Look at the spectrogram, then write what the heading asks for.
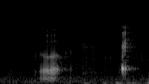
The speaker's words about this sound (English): I think the only one that I didn't say in my gratitude list was, hey, I have to sneeze, hold on.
